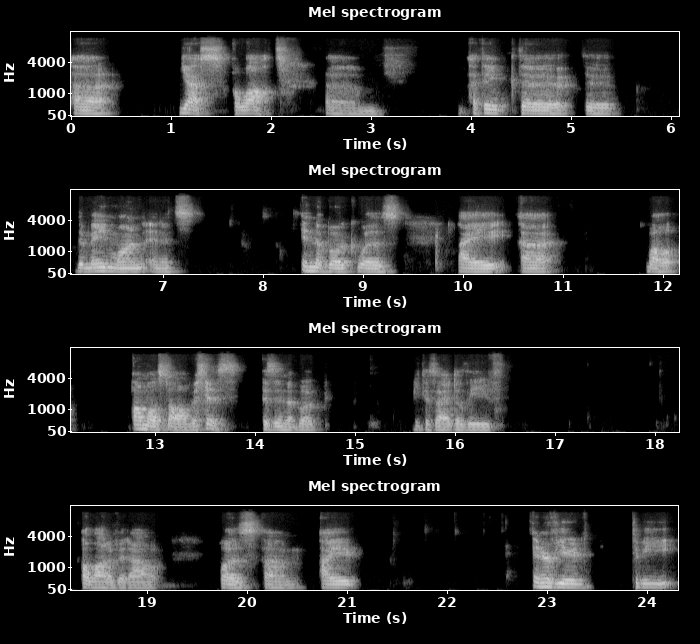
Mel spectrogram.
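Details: Adult man who has stuttered all his life, pattern mostly blocks, with highly variable stuttering; stuttering.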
